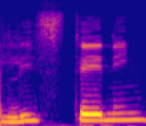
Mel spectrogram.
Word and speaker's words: listening: Eu falei listening porque tem um T, mas não se pronuncia, tá?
